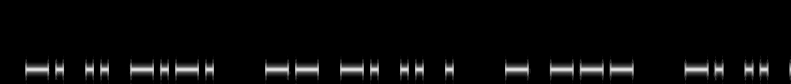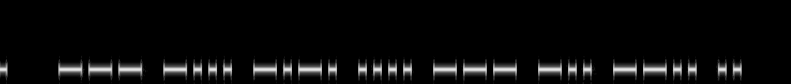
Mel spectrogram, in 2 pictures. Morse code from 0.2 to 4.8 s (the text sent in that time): NIC MNIE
